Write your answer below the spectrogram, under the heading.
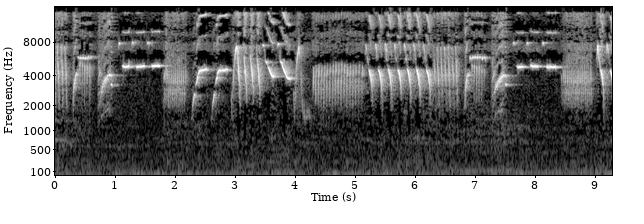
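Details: Clear, energetic canary song of alternating buzzy trills, steady high whistled tones and rapid repeated chirp series, delivered in bursts with brief silences between phrases.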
